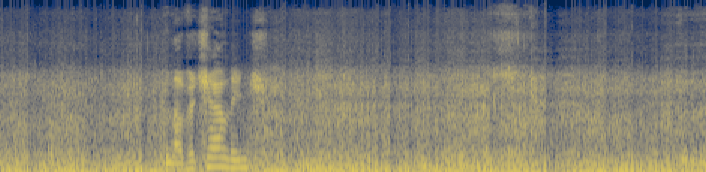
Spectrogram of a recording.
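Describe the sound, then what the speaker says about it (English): Strong wind buffets the microphone while riding a motorbike outdoors, a steady loud roar throughout, with a brief tonal sweep near the start and a voice speaking briefly over it. "Probably not the wisest choice to come out on a motorbike in these winds"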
